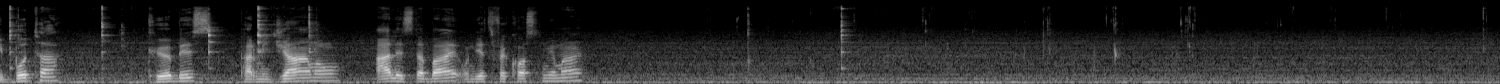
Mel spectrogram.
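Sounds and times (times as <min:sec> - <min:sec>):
low background hum: 0:00.0 - 0:15.0
person chewing soft food: 0:09.0 - 0:14.2.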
